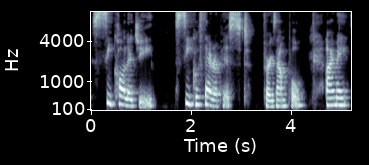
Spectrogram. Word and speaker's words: psychotherapist: Psychotherapist. For example, I'm a psychologist, but it's not C, it is psi. That beginning, PSY, is always psi in English. Psychology, psychotherapist, psychotherapy, psychologist, they're all with psi.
